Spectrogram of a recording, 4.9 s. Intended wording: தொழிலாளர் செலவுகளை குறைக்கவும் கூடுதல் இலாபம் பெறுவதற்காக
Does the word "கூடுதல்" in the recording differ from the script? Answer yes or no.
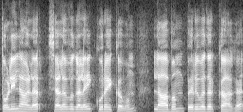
yes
